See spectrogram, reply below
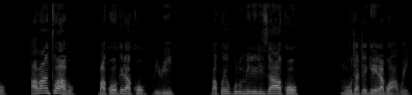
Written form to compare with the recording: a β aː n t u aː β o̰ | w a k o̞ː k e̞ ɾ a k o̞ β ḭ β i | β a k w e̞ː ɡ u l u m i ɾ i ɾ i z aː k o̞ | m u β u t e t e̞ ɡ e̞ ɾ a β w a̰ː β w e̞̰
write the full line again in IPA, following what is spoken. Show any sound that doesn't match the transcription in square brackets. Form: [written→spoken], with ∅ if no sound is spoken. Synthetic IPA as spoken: a β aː n t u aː β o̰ | [w→β] a k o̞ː [k→ɡ] e̞ ɾ a k o̞ β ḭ β i | β a k w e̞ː ɡ u l u m i ɾ i ɾ i z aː k o̞ | m u β u t [e→a] t e̞ ɡ e̞ ɾ a β w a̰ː β w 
